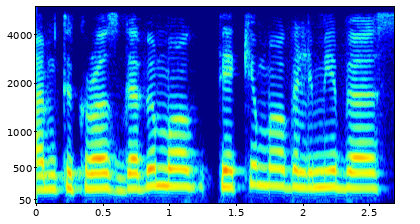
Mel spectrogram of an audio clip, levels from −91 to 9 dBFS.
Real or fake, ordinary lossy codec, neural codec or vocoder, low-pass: fake; AAC, 48 kbps; codec, 16 kHz, 1 kbps, X-Codec, HuBERT features, trained on LibriSpeech; 5.4 kHz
